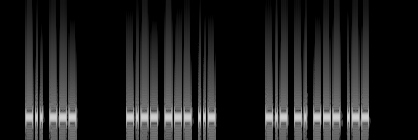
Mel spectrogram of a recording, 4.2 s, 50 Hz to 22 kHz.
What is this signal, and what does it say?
Morse code, heard as a keyed tone, about 50 wpm, 700 Hz. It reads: DO YOU KNOW
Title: 3x Word-Spacing - Sentences from Top 100 Words - 50wpm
